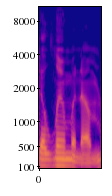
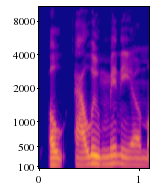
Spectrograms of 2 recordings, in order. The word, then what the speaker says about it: aluminium: Because in America, we just decided aluminum, remember? America. Like, literally the people who put aluminium on the fucking periodic table and discovered it and organized it were like, here's aluminium. And America was like, that's a lot of syllables. Think we'll go with aluminum. And then just did it. Like, I'm on your side. It's fucking aluminium.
